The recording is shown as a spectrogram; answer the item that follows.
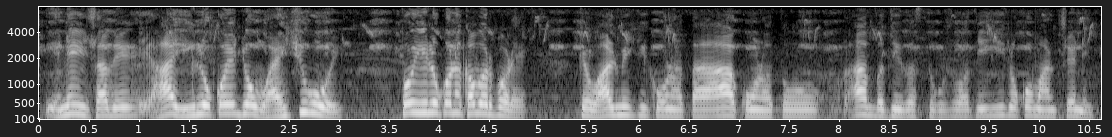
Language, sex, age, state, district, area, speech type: Gujarati, male, 60+, Gujarat, Rajkot, urban, spontaneous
